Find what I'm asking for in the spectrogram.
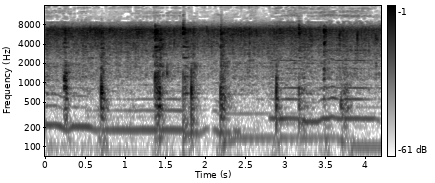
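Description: Masala for crab gravy sautés in a pan, a steady sizzle under repeated scraping and stirring strokes of a spatula or spoon, close and continuous, with background music playing along.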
